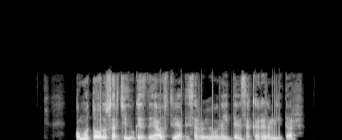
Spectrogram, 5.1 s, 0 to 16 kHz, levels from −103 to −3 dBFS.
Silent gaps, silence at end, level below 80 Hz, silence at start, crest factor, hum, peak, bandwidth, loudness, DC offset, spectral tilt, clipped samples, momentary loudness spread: none; 0.6 s; -50 dBFS; 1.15 s; 18 dB; none; -2 dBFS; 8 kHz; -18 LUFS; under 0.1%; -4.5 dB/octave; under 0.1%; 8 LU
